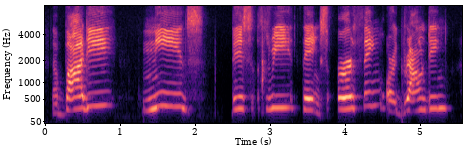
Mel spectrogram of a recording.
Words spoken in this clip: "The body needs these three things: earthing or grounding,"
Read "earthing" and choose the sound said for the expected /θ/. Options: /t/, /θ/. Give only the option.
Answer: /θ/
